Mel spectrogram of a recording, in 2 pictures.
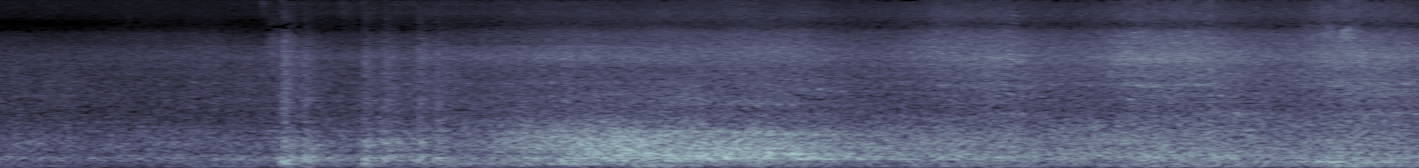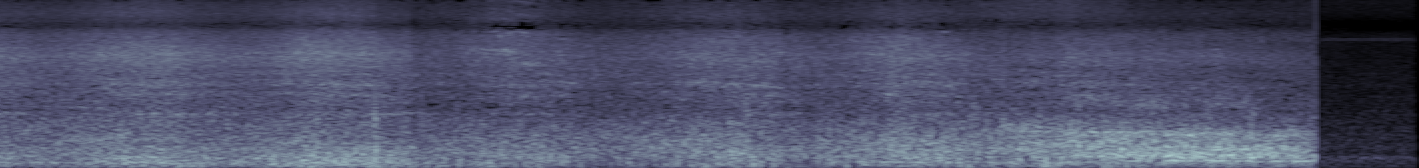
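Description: Double-deck passenger train passing through a station at speed, its wheels clacking in a steady rhythm over the rail joints. It grows loud, swells again as the electric locomotive at the rear goes by, and cuts off suddenly near the end.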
